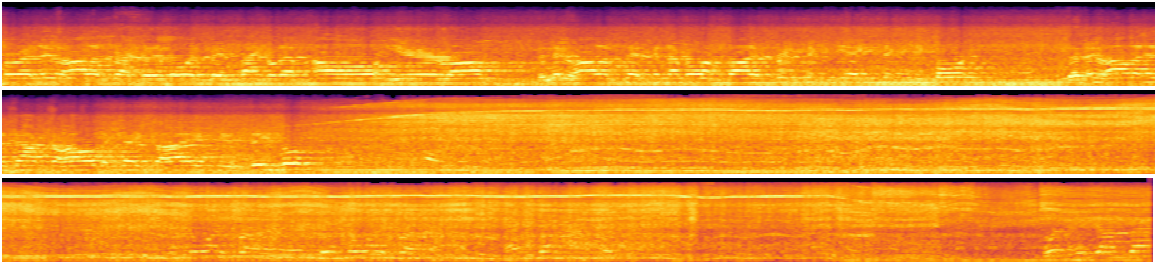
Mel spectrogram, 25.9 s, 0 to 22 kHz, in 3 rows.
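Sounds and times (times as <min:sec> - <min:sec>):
high turbo whine: 0:00.0 - 0:25.9
tractor engine at full power: 0:00.0 - 0:25.9.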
